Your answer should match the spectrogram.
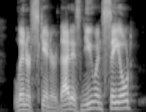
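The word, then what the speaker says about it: Lynyrd Skynyrd: Van Halen self-titled and Leonard Skynyrd pronounced Leonard Skinner that is new and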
